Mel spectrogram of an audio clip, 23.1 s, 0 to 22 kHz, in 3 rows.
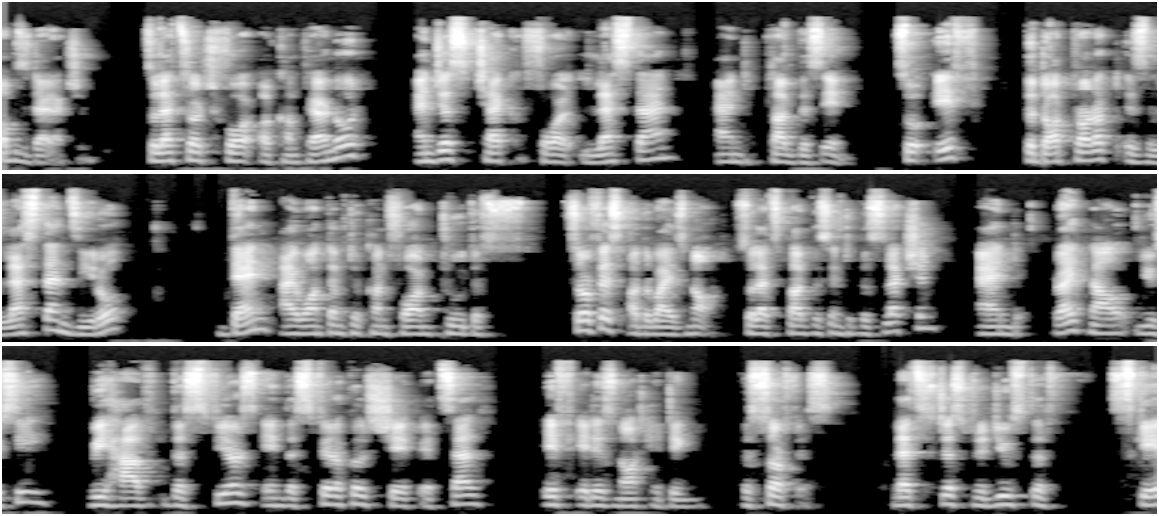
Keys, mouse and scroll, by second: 0.3 shift+a, 3.1-4.3 drag, 4.6-5.4 drag, 5.9 scroll up 2, 6.9 click, 8.5 scroll down 2, 8.8 middle click, 10.1-13.8 drag, 14.1 click, 14.9 click, 15.6 middle click, 16.7 scroll down 1, 19.2 middle click, 21.3 middle click, 22.5-23.1 scroll up 2.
